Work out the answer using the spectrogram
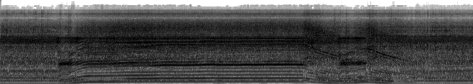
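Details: Husqvarna straight-shaft string trimmer, two-stroke, after carburetor high and low screw adjustment (likely long unused, diaphragm suspected snug); crisp rise to steady high-rev howl, drops back and blips cleanly with no stumble. Normal running.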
